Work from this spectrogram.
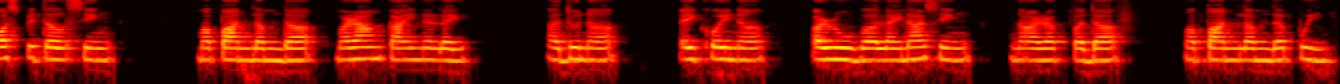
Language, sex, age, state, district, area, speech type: Manipuri, female, 18-30, Manipur, Tengnoupal, rural, spontaneous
